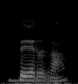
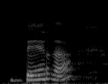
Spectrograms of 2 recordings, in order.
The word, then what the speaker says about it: Berga: a village in Spain, Berga. But the same word written with the letter V is a very offensive word that you shouldn't say. It's pronounced exactly the same way, Berga, but it's not a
